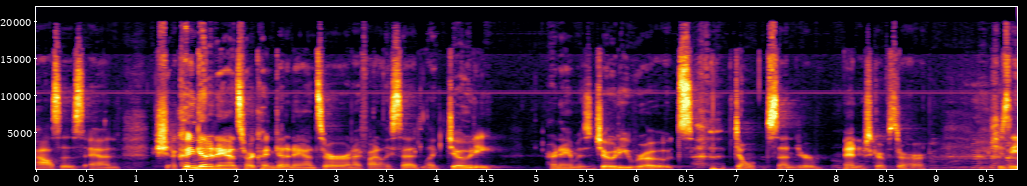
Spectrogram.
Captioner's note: laughs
